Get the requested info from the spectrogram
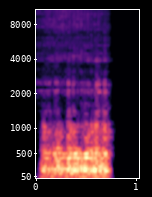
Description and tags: Chair Movement 02
Chair movement.
This sound can for example be used in games, for example when the player moves objects made out of wood, for example chairs and tables - you name it!
If you enjoyed the sound, please STAR, COMMENT, SPREAD THE WORD!🗣 It really helps!
chair, drag, dragging, drags, floor, furniture, loud, movement, room, wood, wooden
